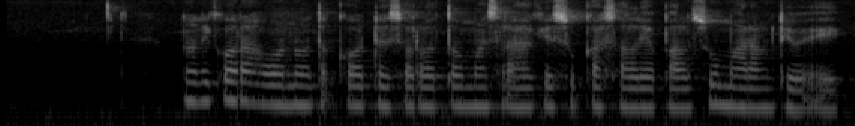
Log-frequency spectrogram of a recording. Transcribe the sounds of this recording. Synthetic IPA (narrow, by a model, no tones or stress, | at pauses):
nalikɔɾahwɔnɔt̪əkɔɖ̪̥ä̤sɔɾɔt̪ɔmasɾaɦakesukahsalijapalsumaɾaŋɖ̪̥e̤wḛʔe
